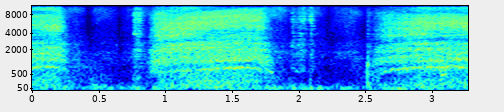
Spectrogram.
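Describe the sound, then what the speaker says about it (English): A grill scrubber rasps over a wet plaster wall, scrubbing off old glue in a few long back-and-forth strokes with brief pauses between. The scraping is close and coarse, with no talking. "Now just scrub it down, keep rinsing it off."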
